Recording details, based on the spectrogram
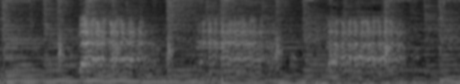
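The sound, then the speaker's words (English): A person outdoors imitates a sheep, letting out three drawn-out, quavering bleats in a row, fairly loud, with brief pauses between them and no other talking. “what are you doing out here making a noise like a sheep?”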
